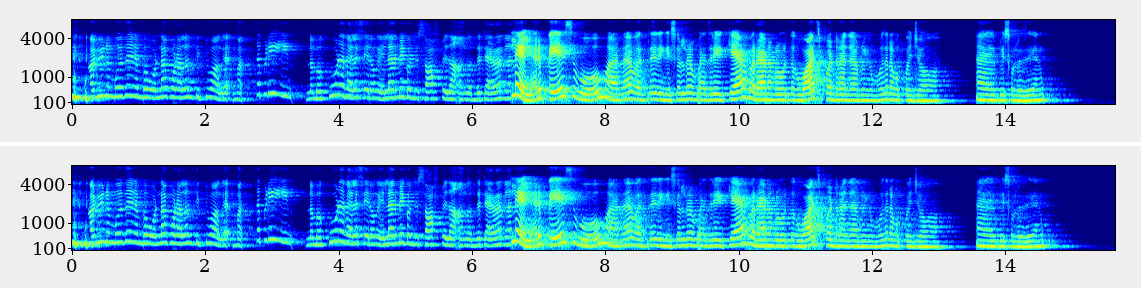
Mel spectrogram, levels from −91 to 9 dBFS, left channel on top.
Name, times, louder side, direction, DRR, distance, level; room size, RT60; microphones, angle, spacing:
voice 1, 0.3-6.6, right 1 dB, 15° right, 8 dB, 0.7 m, -40 dB
voice 2, 6.6-13.0 13.6-14.6, left 2 dB, 25° left, 8 dB, 0.8 m, -31 dB
15.0 x 7.4 x 6.9 m, 0.87 s
head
